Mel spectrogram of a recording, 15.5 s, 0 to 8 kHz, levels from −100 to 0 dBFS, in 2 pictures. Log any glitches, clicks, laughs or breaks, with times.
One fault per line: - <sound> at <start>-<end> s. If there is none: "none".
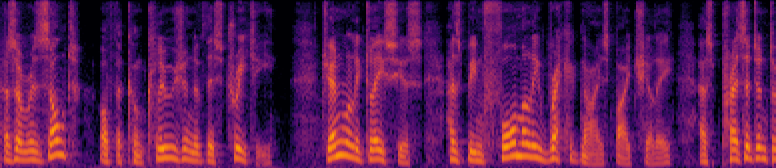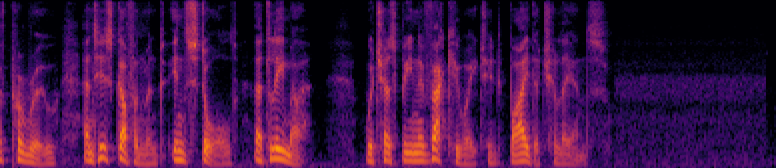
none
